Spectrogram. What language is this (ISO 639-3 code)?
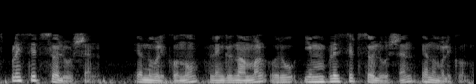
mal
